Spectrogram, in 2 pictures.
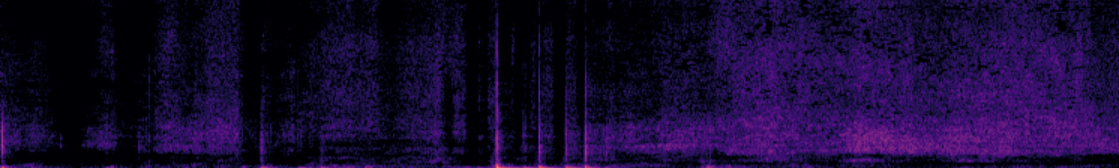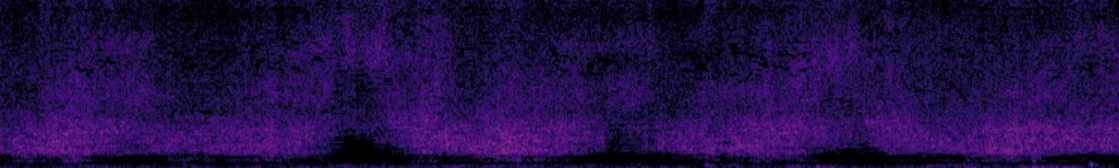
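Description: Fingertips and nails scratch and rub a flat white corrugated cardboard piece lying on a dark cloth. A few sharp, dull taps come first, then the sound settles into a steady, soft, rhythmic scratching hiss that swells and fades in repeating strokes.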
